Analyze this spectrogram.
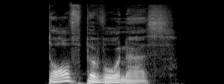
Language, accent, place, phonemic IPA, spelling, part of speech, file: German, Germany, Berlin, /ˈdɔʁfbəˌvoːnɐs/, Dorfbewohners, noun, De-Dorfbewohners.ogg
- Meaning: genitive singular of Dorfbewohner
